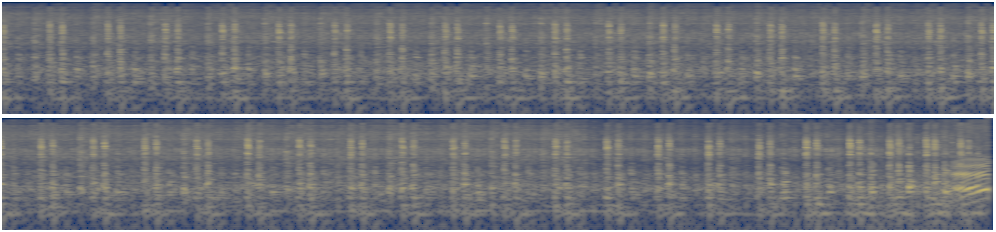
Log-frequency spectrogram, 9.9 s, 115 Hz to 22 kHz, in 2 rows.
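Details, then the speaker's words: Diesel cold start on a brisk 52°F day, heard near the exhaust. It is reluctant to start in the cool weather, then settles into a steady low chugging at about four pulses a second that slowly firms up. Normal diesel idle after a cold start. "so she is not happy about starting in the cool weather and it's a Brisk 52 degrees today so yeah it's not going to be excited about starting"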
